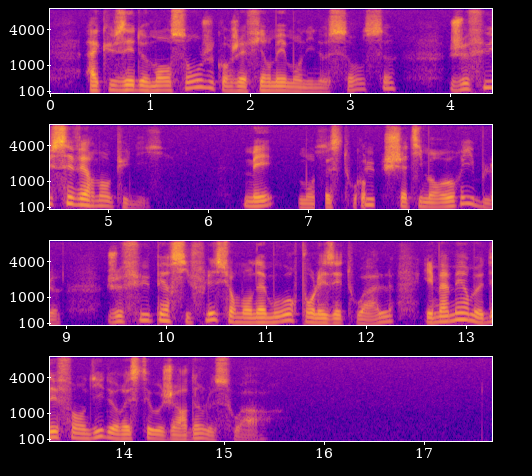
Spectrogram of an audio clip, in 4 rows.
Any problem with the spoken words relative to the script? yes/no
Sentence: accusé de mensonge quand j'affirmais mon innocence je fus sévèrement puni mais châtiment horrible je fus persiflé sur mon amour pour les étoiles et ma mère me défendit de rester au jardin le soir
yes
